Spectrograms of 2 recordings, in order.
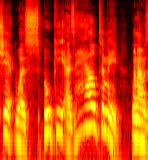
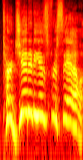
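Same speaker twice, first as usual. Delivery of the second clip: Turgidity is for sale proclaimed higher and louder; loud proclamation; 10 semitones higher, 6 dB louder than usual. Acted. Streamer to chat, repeating it as a loud proclamation. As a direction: announce it like a town crier. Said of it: "You heard it here first".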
